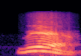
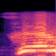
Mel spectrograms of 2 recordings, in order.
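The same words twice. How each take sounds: First: "वेअर" starting on a clean W; silent H. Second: "फेअर" with an F for the WH; wrong pronunciation. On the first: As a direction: open "वेअर" with W, no breath. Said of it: "फेअर नाही म्हणायचं". ("वेअर", ह न उच्चारता) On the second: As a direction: start "फेअर" on a strong ph sound. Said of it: "नाही म्हणायचं". ("फेअर", फ ने सुरुवात करून) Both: Shown as a demonstration.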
